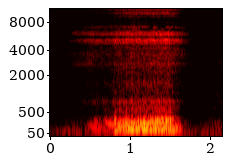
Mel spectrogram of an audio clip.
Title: More snoring. #night #snoring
